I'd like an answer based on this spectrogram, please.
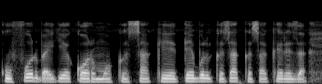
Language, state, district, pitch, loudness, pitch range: Kokborok, Tripura, West Tripura, 135 Hz, -16 LUFS, 130-145 Hz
